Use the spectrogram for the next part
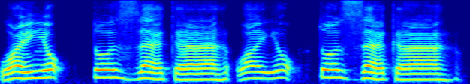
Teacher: আর হামজা যুক্ত সাকিন বা আলিফের উপর যখন সাকিন হবে সেটাও হামজা হবে। তো এখানে ডাইরেক্ট হামজার উপরে সাকিন এসছে, এটা ঝাটকা বা ধাক্কা দিয়ে পড়তে হবে।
